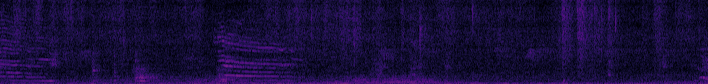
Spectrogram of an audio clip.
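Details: Two black Labrador Retrievers, aged nearly two and eight, on bath day indoors: high whines sliding downward, one at the start and another about two seconds in, over a steady low electrical hum and running-water noise.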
